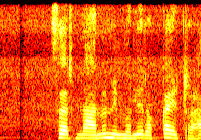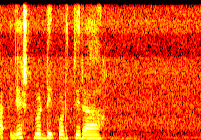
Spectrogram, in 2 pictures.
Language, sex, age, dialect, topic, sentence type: Kannada, female, 25-30, Dharwad Kannada, banking, question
